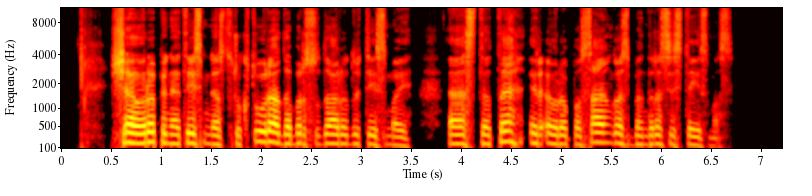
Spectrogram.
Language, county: Lithuanian, Kaunas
